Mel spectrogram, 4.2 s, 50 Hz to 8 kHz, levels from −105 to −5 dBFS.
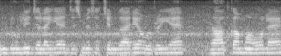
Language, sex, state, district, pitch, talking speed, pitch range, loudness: Hindi, female, Rajasthan, Barmer, 175 Hz, 185 wpm, 165-180 Hz, -17 LUFS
